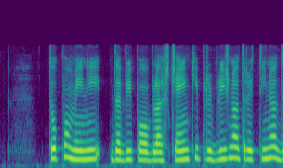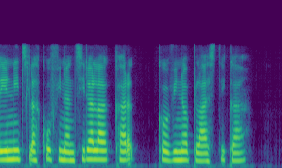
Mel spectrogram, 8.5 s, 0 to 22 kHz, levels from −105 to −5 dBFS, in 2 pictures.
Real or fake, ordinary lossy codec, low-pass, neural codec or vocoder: fake; none; 7.2 kHz; codec, 16 kHz, 4.8 kbps, FACodec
